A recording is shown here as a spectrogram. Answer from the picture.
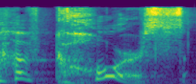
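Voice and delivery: usual speaking voice

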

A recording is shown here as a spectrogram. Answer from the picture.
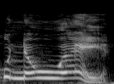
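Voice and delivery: mock scream leaping very high; hammed-up high denial. A narrator's reading. Gina denying the prank to mom, screaming. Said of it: "Gina screamed".

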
